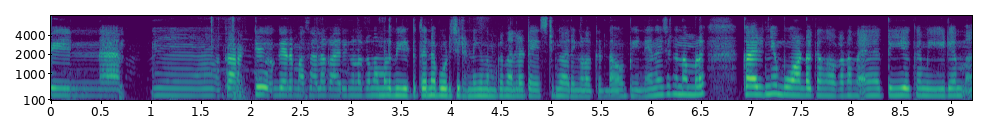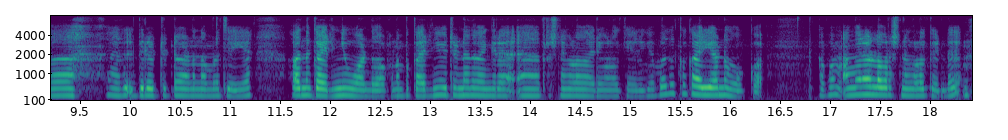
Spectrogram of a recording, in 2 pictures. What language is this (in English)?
Malayalam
